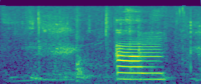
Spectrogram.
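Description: Pigeons coo in a loft, soft throaty murmurs building into one louder, sustained rolling coo before trailing off into quieter background noise.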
